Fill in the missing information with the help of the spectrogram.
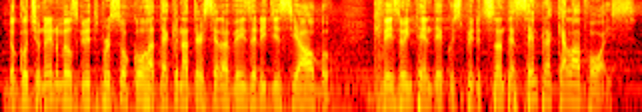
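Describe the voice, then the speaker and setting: A man preaching a sermon as pastor, telling a personal story and building from quiet narration to shouted, passionate climaxes. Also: fairly high pitch, level tone, fast talker, faint music behind.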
